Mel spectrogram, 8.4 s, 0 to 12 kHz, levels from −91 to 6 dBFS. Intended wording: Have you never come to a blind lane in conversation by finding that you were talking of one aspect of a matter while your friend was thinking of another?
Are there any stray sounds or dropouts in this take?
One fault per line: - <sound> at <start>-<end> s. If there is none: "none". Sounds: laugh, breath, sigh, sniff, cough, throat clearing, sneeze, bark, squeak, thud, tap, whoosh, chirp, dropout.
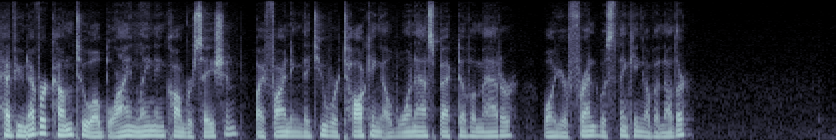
none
